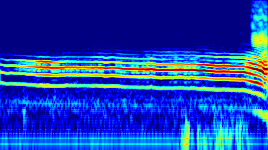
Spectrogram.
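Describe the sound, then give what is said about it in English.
A long, steady wailing moan, a wildlife photographer's imitation of a cow moose's mating call from the September and October mating season, holds one siren-like pitch for nearly four seconds, then drops off abruptly with a breathy burst at the end. It's loud, with no talking. “There's the siren call of the cow”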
